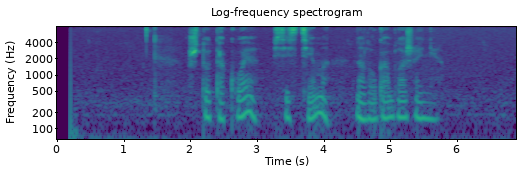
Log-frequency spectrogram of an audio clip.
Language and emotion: Russian, neutral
